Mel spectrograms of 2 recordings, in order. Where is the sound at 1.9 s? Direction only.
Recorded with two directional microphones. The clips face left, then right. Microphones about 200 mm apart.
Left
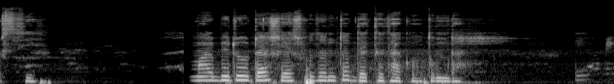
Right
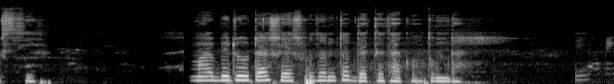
60° right (ahead or behind).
